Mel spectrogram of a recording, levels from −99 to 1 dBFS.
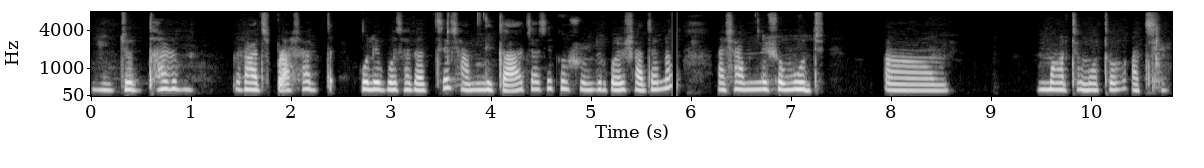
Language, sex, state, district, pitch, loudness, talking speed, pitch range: Bengali, female, West Bengal, Jhargram, 245 Hz, -17 LUFS, 105 wpm, 230-255 Hz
